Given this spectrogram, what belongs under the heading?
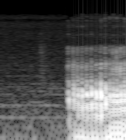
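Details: Pug napping with his tongue sticking out: a brief quiet pause, then a loud, rough, fluttering breath; snoring from a short-nosed dog.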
